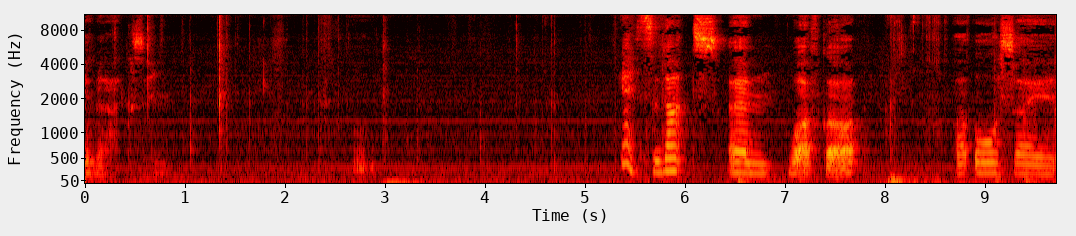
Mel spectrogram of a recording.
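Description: Paper rustles and creases under hands.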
